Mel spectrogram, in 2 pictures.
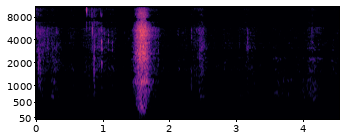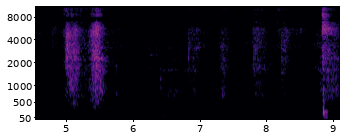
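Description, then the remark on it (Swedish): Pages of a Bible are flipped, turning to Jeremiah chapter 23: a series of soft, papery swishes at an irregular pace, one louder flick early on, then quieter rustles, with no talking. “Vi ska bläddra till Jeremia, 23 kapitlet.”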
